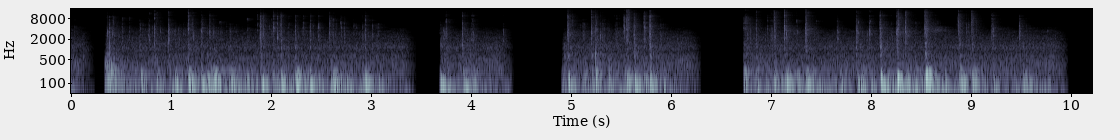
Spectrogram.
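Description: Typing on a computer keyboard: rapid keystroke clicks in four runs, broken by brief silent pauses.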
